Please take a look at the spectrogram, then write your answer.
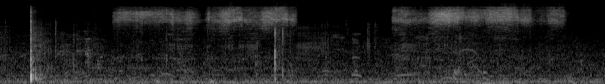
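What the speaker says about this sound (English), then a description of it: "he applies the much-needed bug spray because these things are eating us alive" Aerosol bug spray applied at a summer evening baseball game, Lexington Blue Sox vs Melrose Americans, giving two long, close hissing bursts over quiet ambient noise.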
